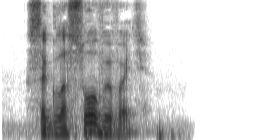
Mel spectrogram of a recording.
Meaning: to co-ordinate, to adjust, to agree, to match
- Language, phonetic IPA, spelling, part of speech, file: Russian, [səɡɫɐˈsovɨvətʲ], согласовывать, verb, Ru-Согласовывать.ogg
